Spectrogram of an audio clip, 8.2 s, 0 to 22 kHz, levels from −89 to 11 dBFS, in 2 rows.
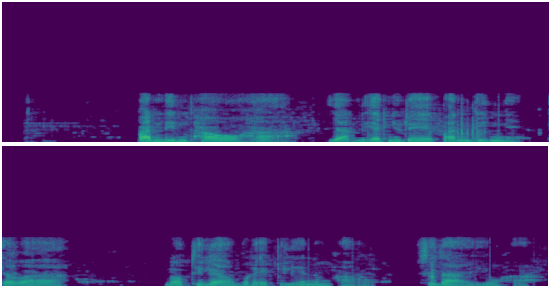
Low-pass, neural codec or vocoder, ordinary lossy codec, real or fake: none; codec, 16 kHz, 16 kbps, FreqCodec, smaller model; none; fake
